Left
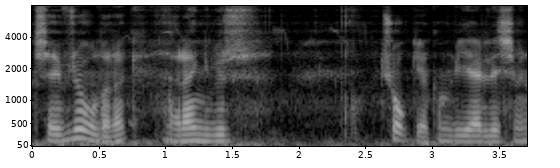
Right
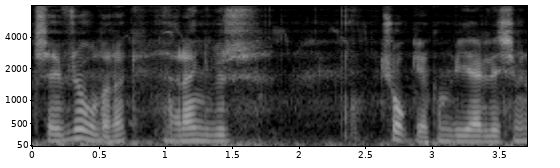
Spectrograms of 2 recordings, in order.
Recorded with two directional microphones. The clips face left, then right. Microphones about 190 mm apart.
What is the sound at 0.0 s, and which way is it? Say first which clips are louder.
Speech: left 3 dB; centre (ahead or behind).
